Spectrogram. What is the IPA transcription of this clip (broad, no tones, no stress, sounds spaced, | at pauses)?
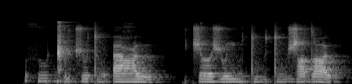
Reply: θ o̤ ɡ͡ǁ u t͡ʃ u t o̤ ʔ a ʕ ɯ | t͡ʃ ɤ ʒ u n o̤ t ṳ t o̤ ʒ ɛ dˤ ɯ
